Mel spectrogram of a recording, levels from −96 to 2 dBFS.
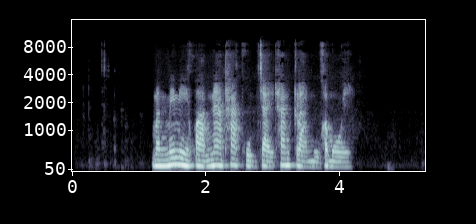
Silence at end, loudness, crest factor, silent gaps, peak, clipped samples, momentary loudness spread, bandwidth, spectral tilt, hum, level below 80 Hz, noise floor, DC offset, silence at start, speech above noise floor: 1.15 s; -17 LUFS; 18 dB; none; 0 dBFS; under 0.1%; 9 LU; 9 kHz; -7.5 dB/octave; none; -58 dBFS; -73 dBFS; under 0.1%; 1.2 s; 57 dB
